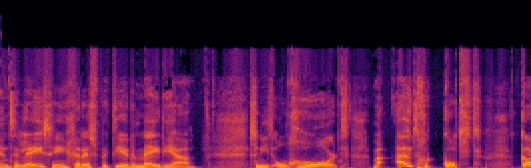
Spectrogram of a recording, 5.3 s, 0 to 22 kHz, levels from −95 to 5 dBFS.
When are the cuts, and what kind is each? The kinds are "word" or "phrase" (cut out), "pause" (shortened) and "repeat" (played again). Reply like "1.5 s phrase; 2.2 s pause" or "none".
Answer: 2.6 s word

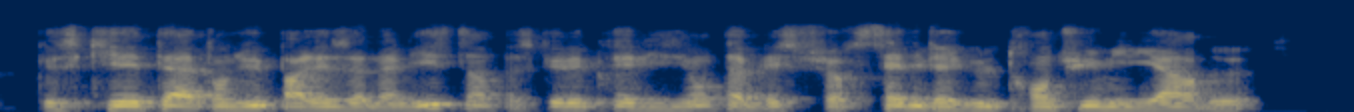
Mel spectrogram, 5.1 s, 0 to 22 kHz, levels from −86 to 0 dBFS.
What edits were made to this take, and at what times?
none

